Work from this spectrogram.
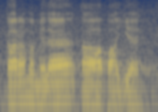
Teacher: ਦੋਹਾਂ ਮਮਿਆ ਨੂੰ ਨਿਖੇੜ ਕੇ ਪਾਠ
